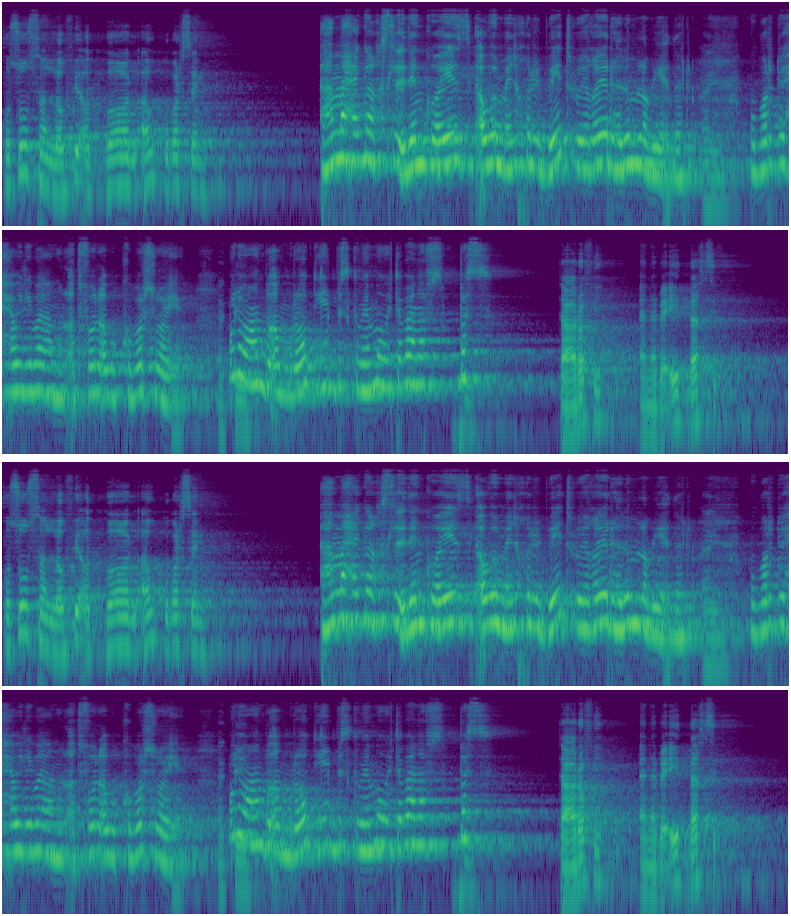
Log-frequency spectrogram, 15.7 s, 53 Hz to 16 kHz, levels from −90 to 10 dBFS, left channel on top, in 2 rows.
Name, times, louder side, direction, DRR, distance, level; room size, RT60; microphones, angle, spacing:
voice 1, 0.0-2.1 7.0-7.2 10.2-10.3 12.5-12.6 13.4-13.9 14.2-15.0, equal, 5° right, 2 dB, 0.5 m, -27 dB
voice 2, 3.2-6.9 7.2-9.7 10.1-12.7, left 1 dB, 20° left, 8 dB, 0.8 m, -22 dB
21.5 x 20.5 x 6.8 m, 2.8 s
head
